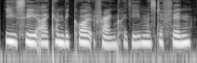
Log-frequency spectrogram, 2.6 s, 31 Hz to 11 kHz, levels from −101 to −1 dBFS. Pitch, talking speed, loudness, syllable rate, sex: 205 Hz, 250 wpm, -15 LUFS, 4.9 syllables/s, female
